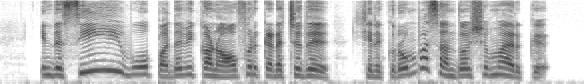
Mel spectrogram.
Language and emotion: Tamil, happy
